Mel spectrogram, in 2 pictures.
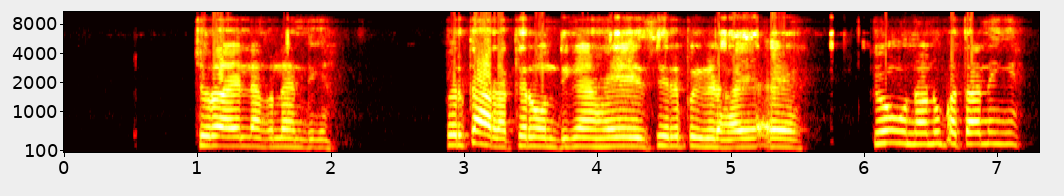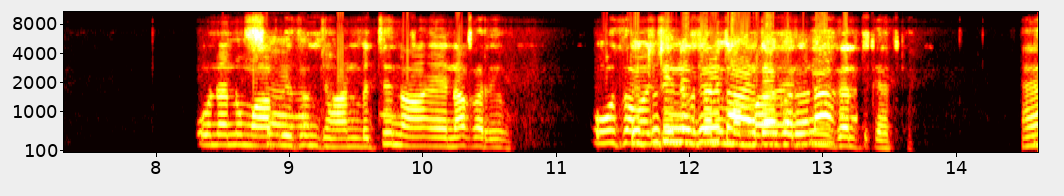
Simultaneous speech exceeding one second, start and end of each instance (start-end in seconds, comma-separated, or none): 11.5-13.1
